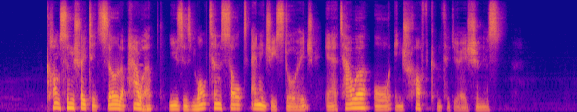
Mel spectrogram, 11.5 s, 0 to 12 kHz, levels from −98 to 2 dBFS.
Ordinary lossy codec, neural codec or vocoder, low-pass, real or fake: none; codec, 24 kHz, 0.9 kbps, WavTokenizer, medium music audio release; none; fake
